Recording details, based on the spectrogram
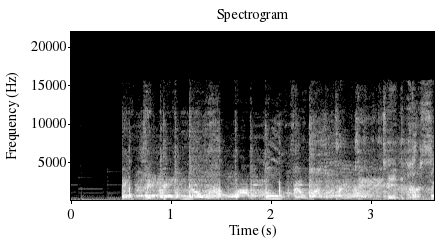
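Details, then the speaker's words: Harman Kardon Onyx Studio 4 that wouldn't power on, repaired burnt input step-down circuit, playing on its own battery: clear music at steady volume, full and undistorted, no crackle or dropouts; working normally. "Nah oke, nyala. Sekarang akan saya coba suaranya juga pakai baterai bawaannya ya, aslinya ya."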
